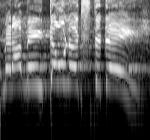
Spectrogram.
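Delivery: high, bright-eyed proud announcement; excited. Acted. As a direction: sell it like the best news of the day. Voicing proud worker coming home.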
